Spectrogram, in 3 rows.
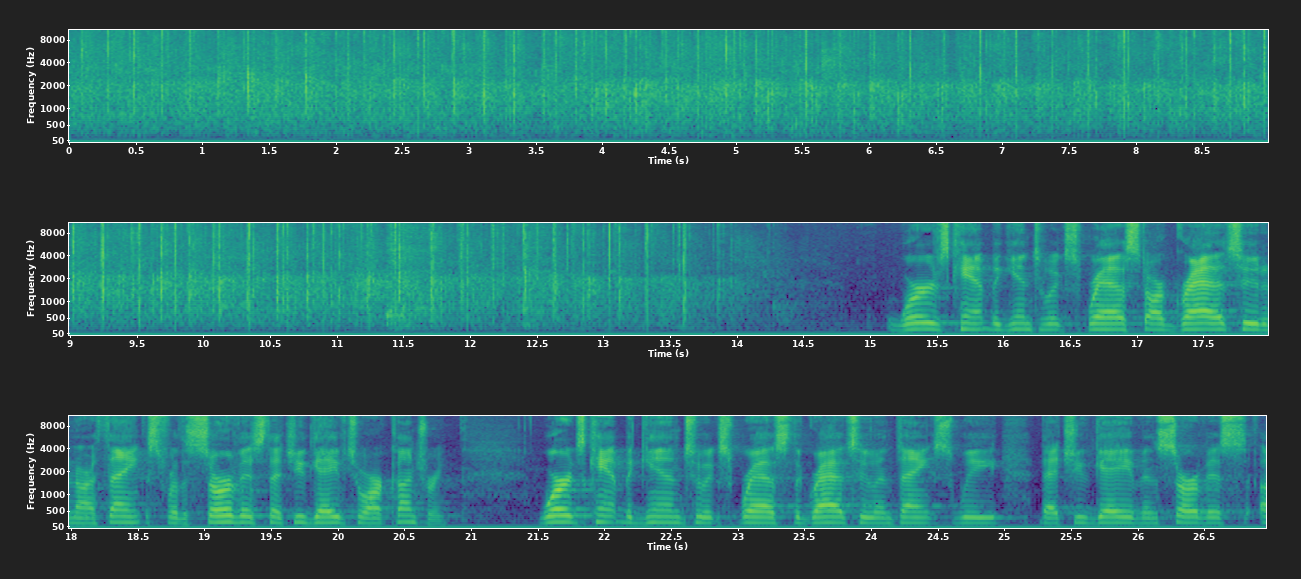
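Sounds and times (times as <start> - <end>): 
large audience applauding veterans: 0.0 - 14.3
speech: 15.4 - 20.9, 21.5 - 26.9.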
